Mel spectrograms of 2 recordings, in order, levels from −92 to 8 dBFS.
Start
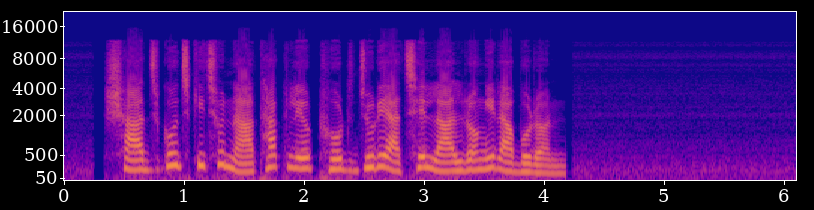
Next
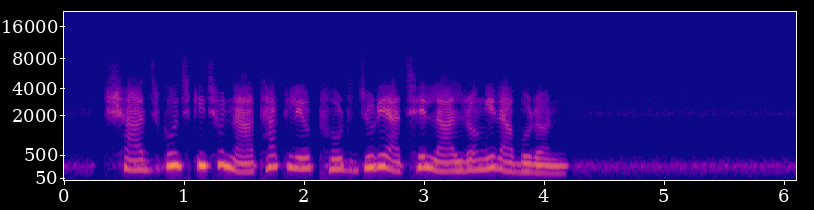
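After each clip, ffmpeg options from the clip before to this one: -filter_complex "[0:a]acrossover=split=4000[s0][s1];[s1]acompressor=threshold=0.00447:ratio=4:attack=1:release=60[s2];[s0][s2]amix=inputs=2:normalize=0,asplit=3[s3][s4][s5];[s3]bandpass=f=270:t=q:w=8,volume=1[s6];[s4]bandpass=f=2290:t=q:w=8,volume=0.501[s7];[s5]bandpass=f=3010:t=q:w=8,volume=0.355[s8];[s6][s7][s8]amix=inputs=3:normalize=0"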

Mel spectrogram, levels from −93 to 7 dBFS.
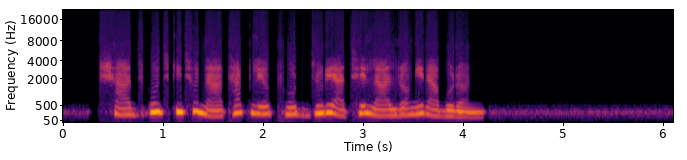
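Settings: -filter_complex "[0:a]lowshelf=f=180:g=-3,acrossover=split=230|760[s0][s1][s2];[s2]aeval=exprs='val(0)*gte(abs(val(0)),0.00141)':c=same[s3];[s0][s1][s3]amix=inputs=3:normalize=0,volume=2.82"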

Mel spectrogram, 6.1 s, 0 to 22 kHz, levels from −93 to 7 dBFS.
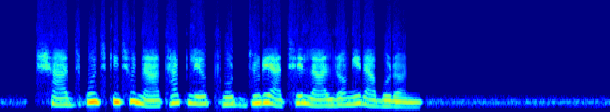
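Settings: -af "highpass=f=210:p=1,volume=0.376"

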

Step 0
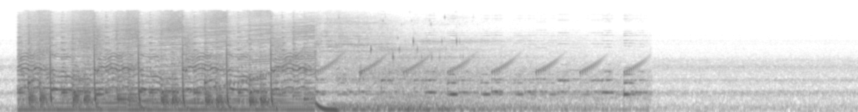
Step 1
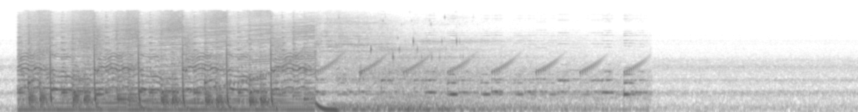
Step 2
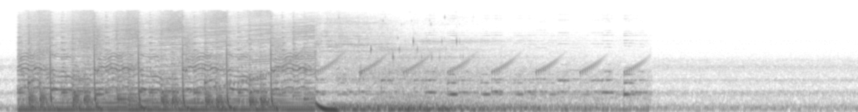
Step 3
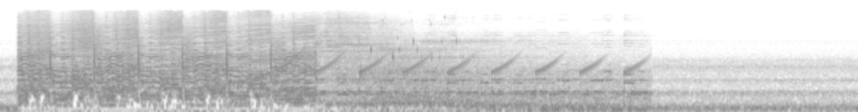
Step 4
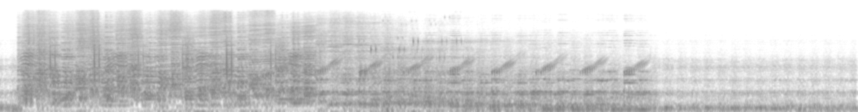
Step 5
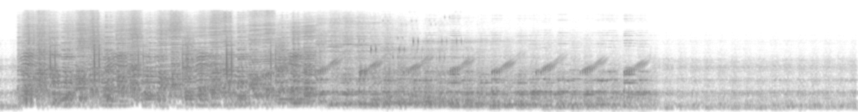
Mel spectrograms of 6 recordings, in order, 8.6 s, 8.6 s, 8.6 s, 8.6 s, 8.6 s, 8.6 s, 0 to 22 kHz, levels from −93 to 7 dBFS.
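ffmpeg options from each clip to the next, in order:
-af anull
-af "equalizer=f=87:w=0.5:g=13,volume=0.631"
-filter_complex "[0:a]afftfilt=real='re*lt(hypot(re,im),0.0447)':imag='im*lt(hypot(re,im),0.0447)':win_size=1024:overlap=0.75,acrossover=split=130|5000[s0][s1][s2];[s2]alimiter=level_in=8.41:limit=0.0631:level=0:latency=1:release=301,volume=0.119[s3];[s0][s1][s3]amix=inputs=3:normalize=0,volume=1.5"
-filter_complex "[0:a]tremolo=f=7.5:d=0.7,asplit=2[s0][s1];[s1]adelay=48,volume=0.708[s2];[s0][s2]amix=inputs=2:normalize=0,volume=1.19"
-af "highpass=f=150:w=0.5412,highpass=f=150:w=1.3066,volume=1.19"

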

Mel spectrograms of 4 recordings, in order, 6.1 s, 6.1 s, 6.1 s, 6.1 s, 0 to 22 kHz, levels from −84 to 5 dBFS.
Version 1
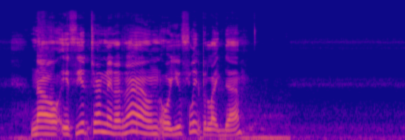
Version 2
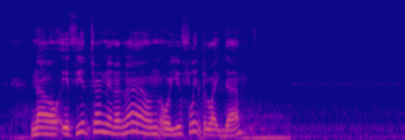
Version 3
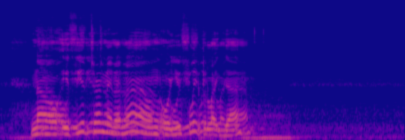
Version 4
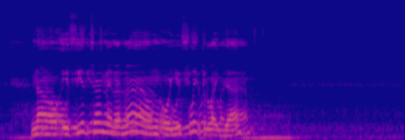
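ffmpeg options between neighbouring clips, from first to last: -filter_complex "[0:a]highpass=71,highshelf=f=2900:g=-11,acrossover=split=130|780|4900[s0][s1][s2][s3];[s2]acompressor=threshold=0.00501:ratio=6[s4];[s0][s1][s4][s3]amix=inputs=4:normalize=0,volume=0.631"
-af "aecho=1:1:134:0.422"
-af "asuperstop=centerf=4000:order=20:qfactor=2.2"

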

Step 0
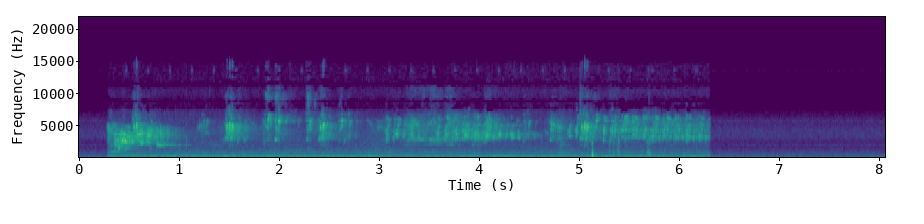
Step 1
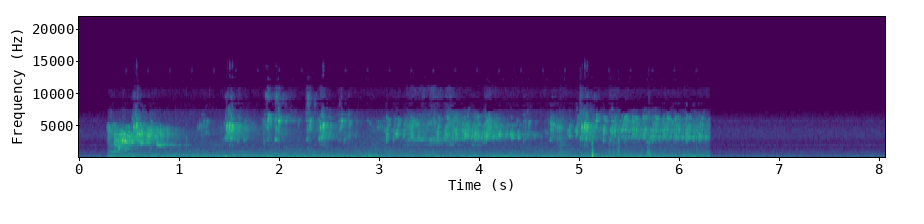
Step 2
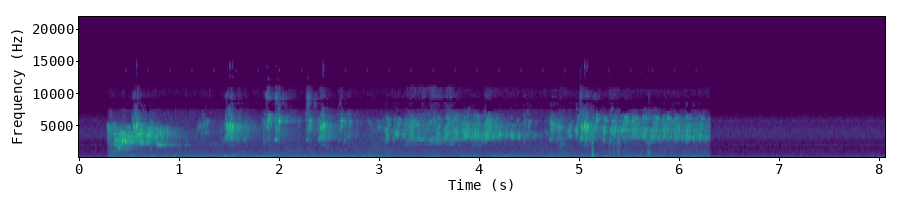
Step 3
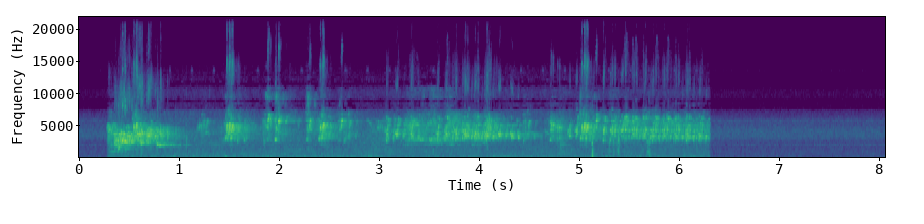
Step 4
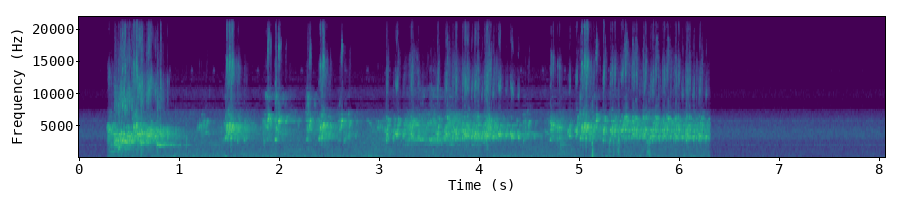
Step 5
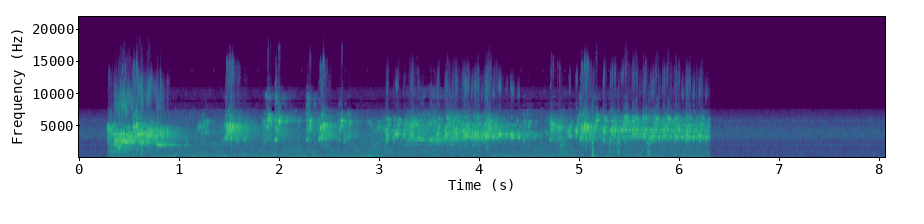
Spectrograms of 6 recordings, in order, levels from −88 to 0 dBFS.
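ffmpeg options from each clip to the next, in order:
-af "lowpass=10000"
-af "equalizer=f=400:w=0.34:g=-11.5,volume=0.794"
-filter_complex "[0:a]asplit=2[s0][s1];[s1]highpass=f=720:p=1,volume=4.47,asoftclip=type=tanh:threshold=0.133[s2];[s0][s2]amix=inputs=2:normalize=0,lowpass=f=5900:p=1,volume=0.501,volume=2.37"
-af "asoftclip=type=tanh:threshold=0.106,volume=0.891"
-af "lowpass=9100,volume=1.19"

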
